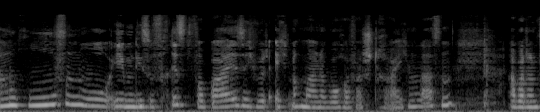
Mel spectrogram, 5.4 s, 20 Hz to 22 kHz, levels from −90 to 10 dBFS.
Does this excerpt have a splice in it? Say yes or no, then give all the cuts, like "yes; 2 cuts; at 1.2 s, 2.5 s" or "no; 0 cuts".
no; 0 cuts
